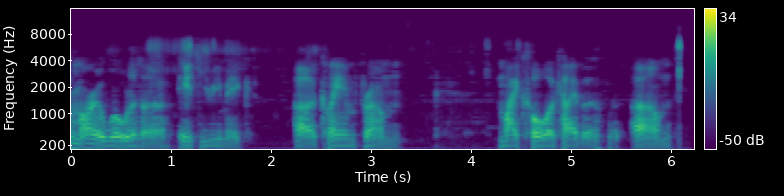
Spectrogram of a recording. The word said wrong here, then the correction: Mykola Kaba: Mykola Kaba, actually, is how you say his name.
